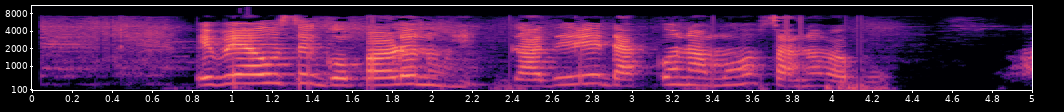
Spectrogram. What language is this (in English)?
Odia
